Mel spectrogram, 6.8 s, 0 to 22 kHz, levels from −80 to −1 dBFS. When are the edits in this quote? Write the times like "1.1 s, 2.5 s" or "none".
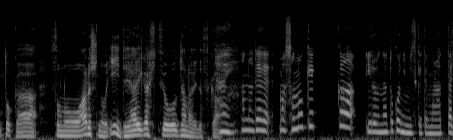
3.6 s, 5.4 s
